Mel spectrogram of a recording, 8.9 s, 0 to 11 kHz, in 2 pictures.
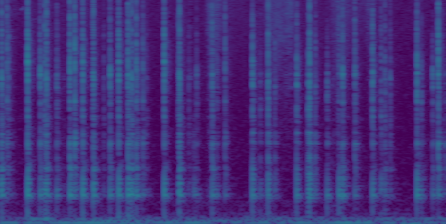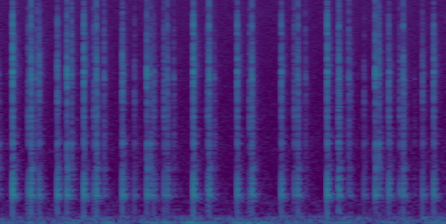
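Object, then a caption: Wooden tabletop. Fingertips and nails tap rapidly on a light, solid wooden tabletop, with both hands spread apart on the surface. The result is a quiet, dense stream of short, dry knocks and clicks with a woody tone around 312 Hz, little ring, and a steady low rumble underneath.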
